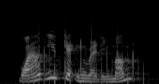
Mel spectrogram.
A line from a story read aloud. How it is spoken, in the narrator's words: I asked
